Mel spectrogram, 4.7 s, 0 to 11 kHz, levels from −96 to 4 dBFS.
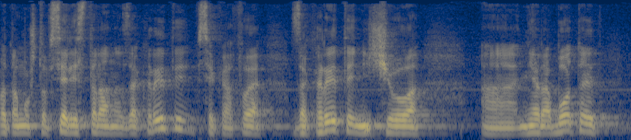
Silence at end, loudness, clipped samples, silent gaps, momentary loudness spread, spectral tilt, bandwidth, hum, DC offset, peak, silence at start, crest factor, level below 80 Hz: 0.1 s; -31 LUFS; under 0.1%; none; 8 LU; -4.5 dB/octave; 11 kHz; none; under 0.1%; -12 dBFS; 0 s; 20 dB; -78 dBFS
